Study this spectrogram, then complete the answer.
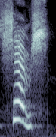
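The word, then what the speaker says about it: xemx: Shemsh.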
